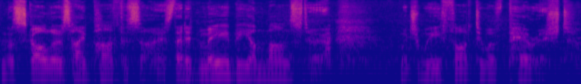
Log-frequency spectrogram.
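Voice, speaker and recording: An actor as a grave guild commander over noisy game audio. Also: male voice, mid-range voice, lively intonation, close to an everyday voice. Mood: formal. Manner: formal, grave, deliberate. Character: stern, measured middle-aged male guild commander briefing a hunter. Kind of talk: scripted cutscene exposition.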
